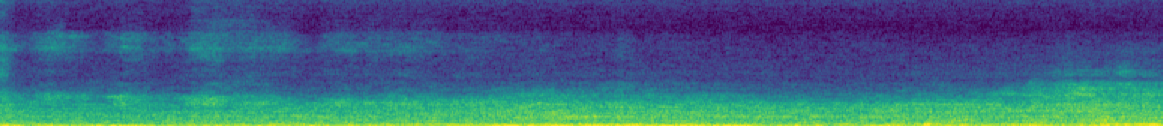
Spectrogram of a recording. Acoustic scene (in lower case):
residential area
